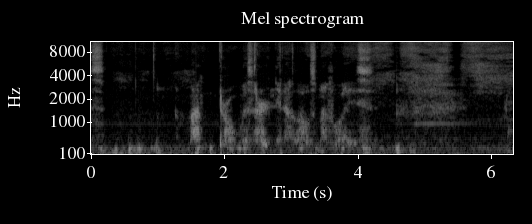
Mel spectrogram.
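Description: Close whispering into the microphone, then, about four seconds in, steady scratchy rubbing from a cotton swab worked against a surface right at the microphone.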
